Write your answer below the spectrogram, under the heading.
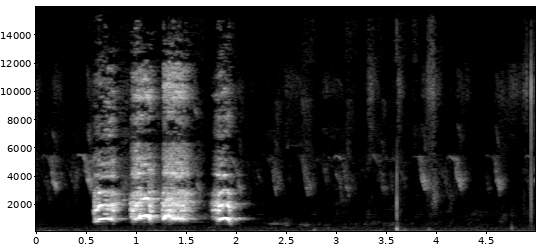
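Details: Crowing red junglefowl, a tame bird from Aceh: a brief, loud, raspy crow broken into three or four choppy bursts over about one and a half seconds, then small birds chirping faintly.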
